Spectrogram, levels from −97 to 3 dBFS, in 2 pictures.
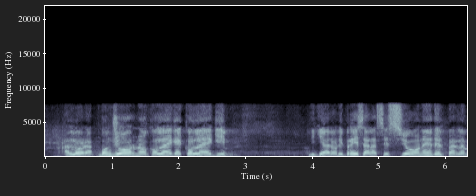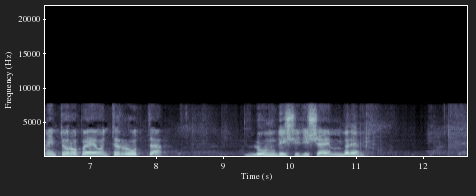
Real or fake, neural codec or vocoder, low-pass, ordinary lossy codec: fake; codec, 16 kHz, 4 kbps, FreqCodec, smaller model; none; none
